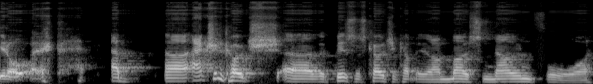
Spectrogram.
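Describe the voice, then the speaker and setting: This man speaks with an Australian accent at medium pitch. His pace is moderate, with ordinary pitch variation. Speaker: business coach and entrepreneur. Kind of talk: interview.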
